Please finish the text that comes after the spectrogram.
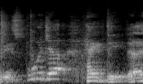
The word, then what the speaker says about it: Pooja Hegde: So today we have a heroine and her name is Pooja Hegde.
